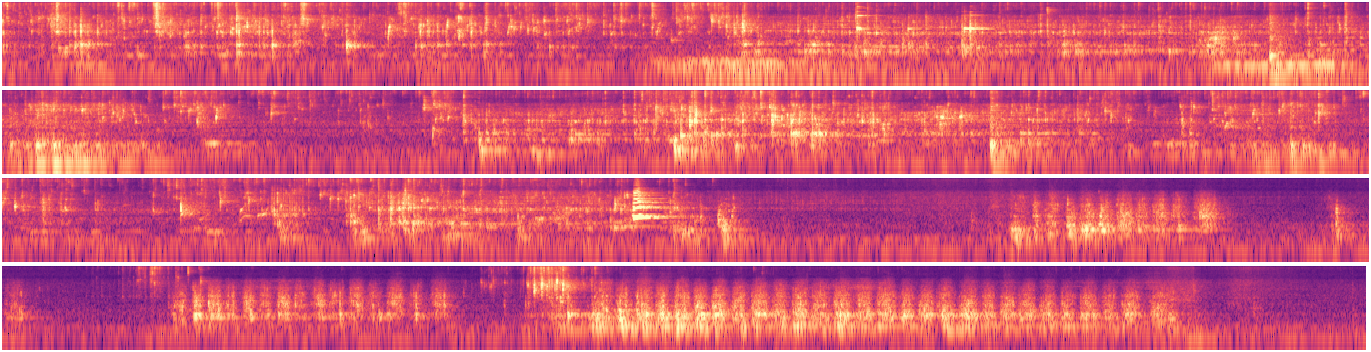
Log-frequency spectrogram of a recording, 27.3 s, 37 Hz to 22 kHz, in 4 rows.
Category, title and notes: Sound effects > Natural elements and explosions
WATRMvmt water movement glass MPA FCS2
water being moved in a glass
manipulated, water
